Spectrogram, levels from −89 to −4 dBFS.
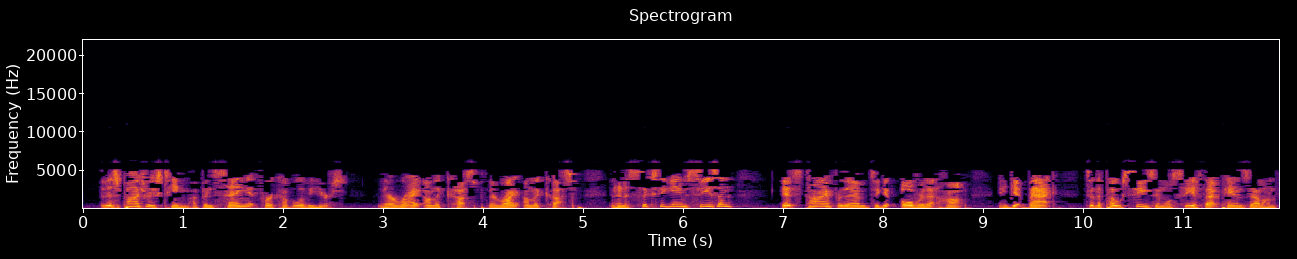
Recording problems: garbled, watery; badly; nothing above 5 kHz

